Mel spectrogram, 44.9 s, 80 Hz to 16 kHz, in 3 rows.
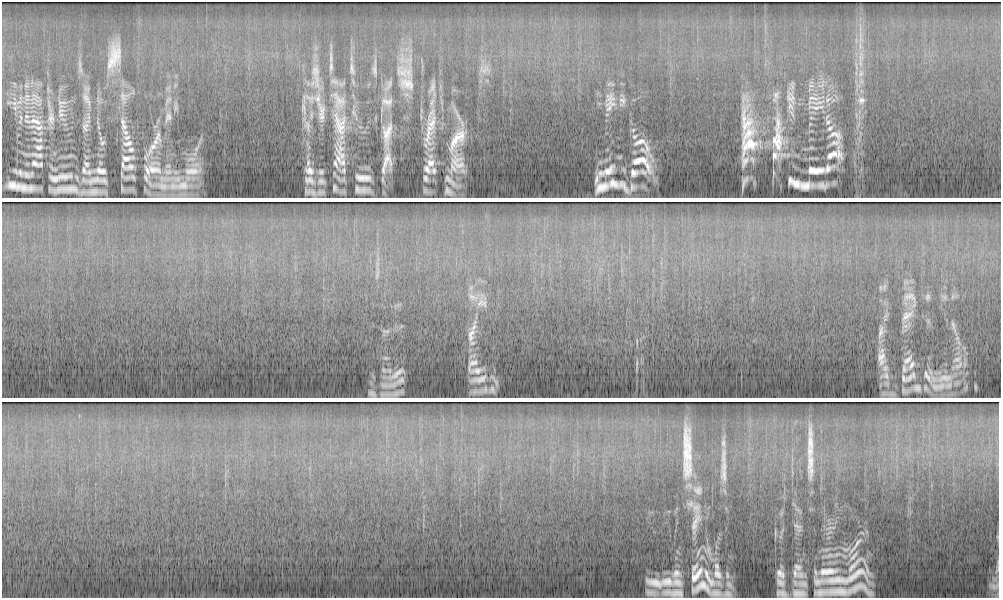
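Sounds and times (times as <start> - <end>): shower running: 0.3 - 44.9.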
